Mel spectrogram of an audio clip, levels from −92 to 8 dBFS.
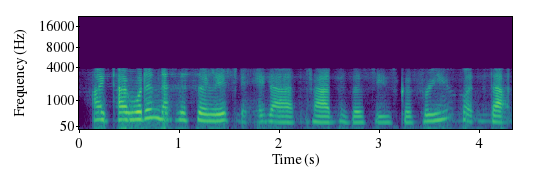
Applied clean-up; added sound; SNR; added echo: neural separator model SepFormer WHAMR!.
